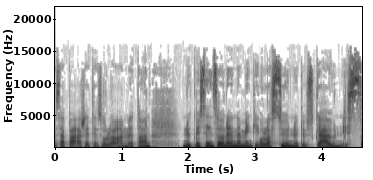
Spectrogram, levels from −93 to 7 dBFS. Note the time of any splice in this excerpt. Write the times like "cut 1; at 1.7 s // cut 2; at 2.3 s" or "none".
cut 1; at 3.1 s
